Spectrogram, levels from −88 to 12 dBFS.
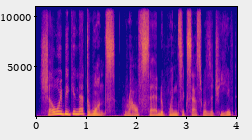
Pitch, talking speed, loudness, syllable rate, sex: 145 Hz, 165 wpm, -19 LUFS, 4.0 syllables/s, male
